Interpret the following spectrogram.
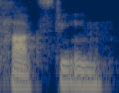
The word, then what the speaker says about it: Hochstein: How are we pronouncing this? Am I saying it incorrectly? I think it's Hochstein.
